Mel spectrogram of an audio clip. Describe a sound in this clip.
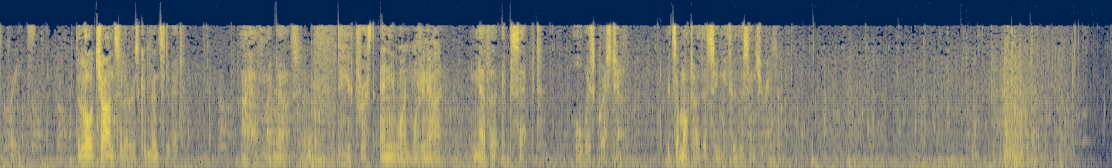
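A man speaks in a low, serious voice close by.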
